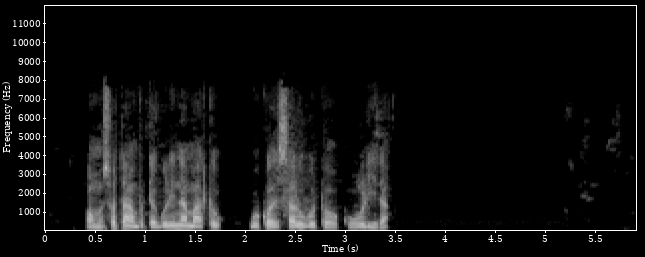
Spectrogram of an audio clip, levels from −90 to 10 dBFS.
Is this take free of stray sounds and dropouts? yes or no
yes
